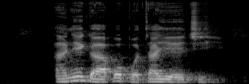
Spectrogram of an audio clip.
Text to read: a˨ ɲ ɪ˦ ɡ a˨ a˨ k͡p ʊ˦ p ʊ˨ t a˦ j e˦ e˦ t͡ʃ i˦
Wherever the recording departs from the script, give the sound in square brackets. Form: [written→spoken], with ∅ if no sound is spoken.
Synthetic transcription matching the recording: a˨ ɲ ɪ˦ ɡ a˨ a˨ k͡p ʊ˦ p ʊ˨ t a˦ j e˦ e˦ t͡ʃ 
